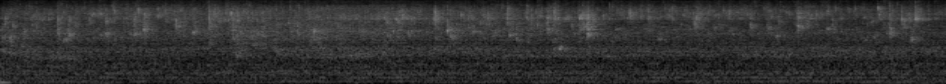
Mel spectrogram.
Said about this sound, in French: J'ai envie de t'embrasser là maintenant, quand l'eau nous tombe dessus.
